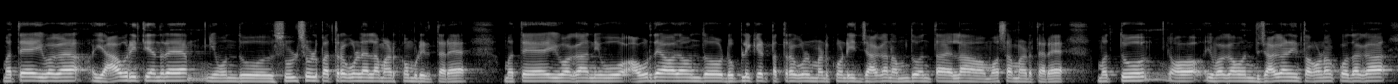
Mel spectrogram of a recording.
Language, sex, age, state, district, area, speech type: Kannada, male, 18-30, Karnataka, Chikkaballapur, rural, spontaneous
